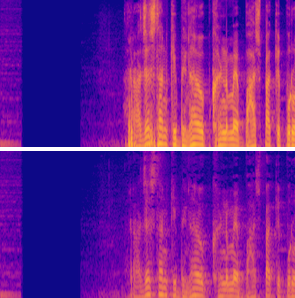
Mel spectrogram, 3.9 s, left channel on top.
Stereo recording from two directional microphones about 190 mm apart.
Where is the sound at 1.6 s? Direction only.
40° left (ahead or behind).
